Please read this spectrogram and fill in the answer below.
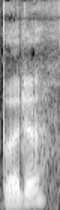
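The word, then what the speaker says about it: Bodø: Anyway, from Buda, as I've been told to pronounce it, uh and it is literally What time is it now?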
